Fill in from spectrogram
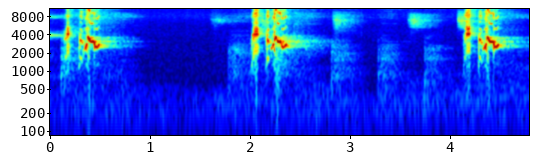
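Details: Vigorous pure song of a sooty-headed bulbul, played to coax other bulbuls into song: three short, liquid, bubbling phrases roughly two seconds apart, each a quick cluster of rising and falling whistled notes, quiet background.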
